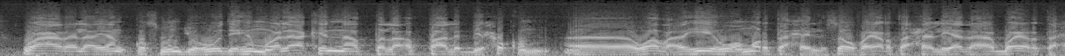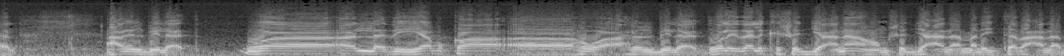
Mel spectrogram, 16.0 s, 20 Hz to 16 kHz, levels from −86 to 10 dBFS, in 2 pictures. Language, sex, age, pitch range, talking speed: Arabic, male, 60-79, 110-135 Hz, 100 wpm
